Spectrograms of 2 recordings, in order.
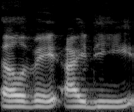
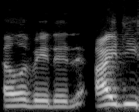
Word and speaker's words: ElevateID: org I know you call it elevate ID it's it's spelled sorry about that sorry no it's okay no uh it's it's spelled that way but it's elevated ID stands for the invisible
